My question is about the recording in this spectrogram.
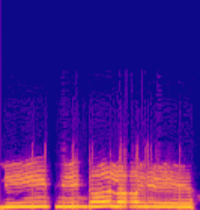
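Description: A young woman singing solo without accompaniment, holding steady, sustained notes, with a short break about half a second in.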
